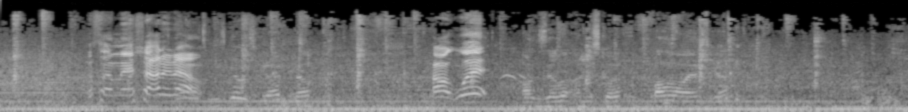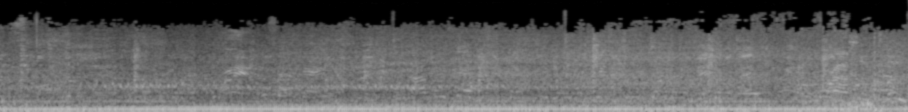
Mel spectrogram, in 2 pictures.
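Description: A car engine idling steadily, a low even hum that holds the whole time, with a few voices talking in the background.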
